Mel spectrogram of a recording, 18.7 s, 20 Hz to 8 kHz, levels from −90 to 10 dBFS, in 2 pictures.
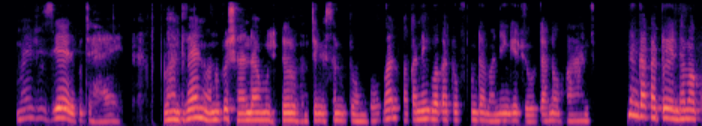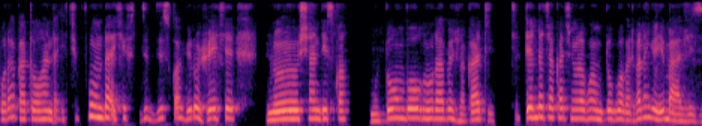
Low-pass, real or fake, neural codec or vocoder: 7.2 kHz; real; none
